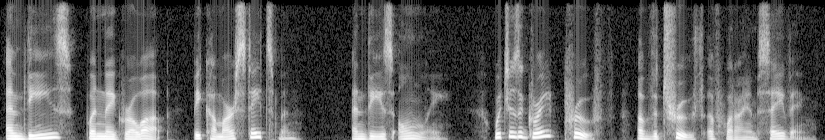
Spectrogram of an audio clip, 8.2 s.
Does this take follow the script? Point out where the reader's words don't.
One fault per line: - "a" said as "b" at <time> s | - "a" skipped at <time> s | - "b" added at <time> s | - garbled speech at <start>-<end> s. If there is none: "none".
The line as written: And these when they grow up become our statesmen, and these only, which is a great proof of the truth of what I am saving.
none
